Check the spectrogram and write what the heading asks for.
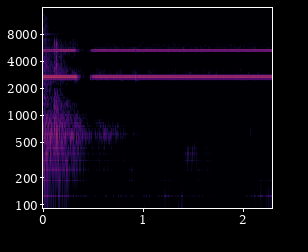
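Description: Digital multimeter's continuity beeper sounding a steady high-pitched tone, with a brief break about half a second in. The probes are across a low-resistance path reading about six ohms, so the meter signals continuity.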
